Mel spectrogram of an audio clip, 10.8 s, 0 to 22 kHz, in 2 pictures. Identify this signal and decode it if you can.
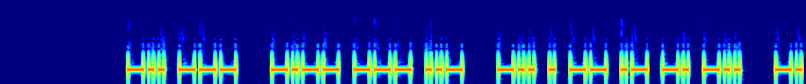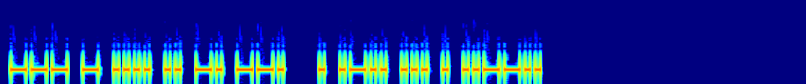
Morse code, heard as a keyed tone, about 34 wpm, 700 Hz. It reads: DO YOU DEMAND NOTHING ELSE?
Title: Sentences from Top 800 Words 35wpm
